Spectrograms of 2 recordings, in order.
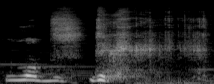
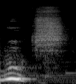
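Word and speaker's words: Łódź: We're just on our way to building towards Lods. I'm just I think I'm just going to deliberately call it Lods. Like, I know it's pronounced WooC, but I think I'm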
